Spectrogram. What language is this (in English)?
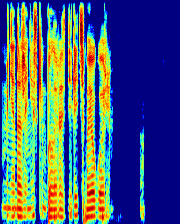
Russian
